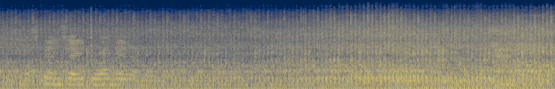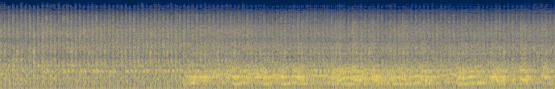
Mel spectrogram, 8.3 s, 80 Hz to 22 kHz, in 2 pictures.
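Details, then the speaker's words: 1972 Bedford J series truck engine: labours unevenly at about four beats a second, running only when fuel is tipped into the carburetor; fuel supply suspect. "Doesn't sound real healthy. The old engine. She's still only running off when I tip into her."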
